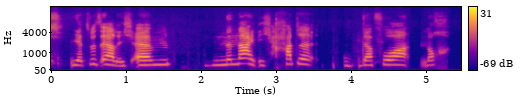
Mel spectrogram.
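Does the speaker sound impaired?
Yes: stuttering; stuttering since at least second grade, teased as dumb for stuttering; ongoing at age 11; stuttering noticeable to podcast listeners; here repeated sounds.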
